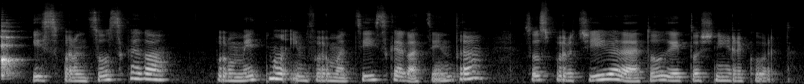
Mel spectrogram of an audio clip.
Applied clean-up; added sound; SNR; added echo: none; Bowed string instrument; -3 dB; none.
